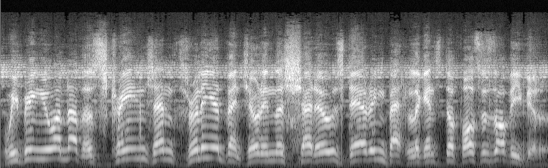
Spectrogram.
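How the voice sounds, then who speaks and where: A man's voice: high voice, fairly quick, over music, poor audio. A man delivering a scripted, dramatic and formal announcement in 1940s radio style.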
